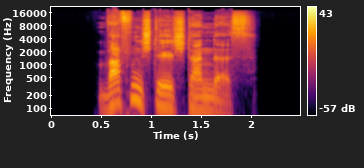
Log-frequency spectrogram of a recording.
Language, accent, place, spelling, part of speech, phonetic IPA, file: German, Germany, Berlin, Waffenstillstandes, noun, [ˈvafn̩ˌʃtɪlʃtandəs], De-Waffenstillstandes.ogg
- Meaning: genitive singular of Waffenstillstand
